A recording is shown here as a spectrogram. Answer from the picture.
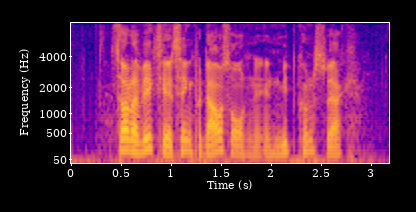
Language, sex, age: Danish, male, 29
